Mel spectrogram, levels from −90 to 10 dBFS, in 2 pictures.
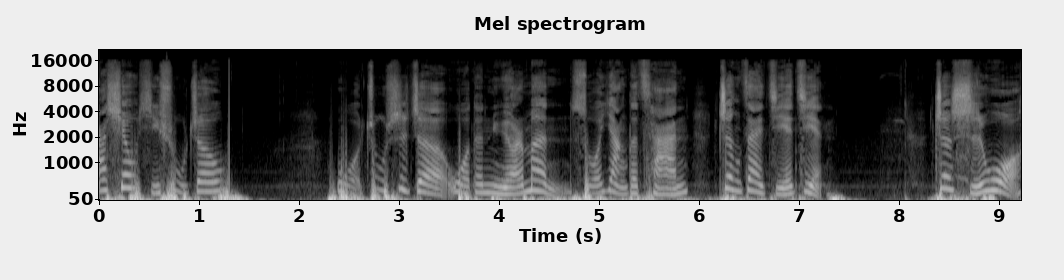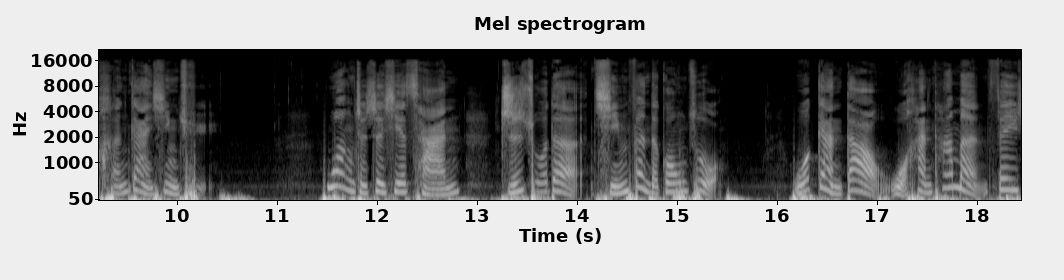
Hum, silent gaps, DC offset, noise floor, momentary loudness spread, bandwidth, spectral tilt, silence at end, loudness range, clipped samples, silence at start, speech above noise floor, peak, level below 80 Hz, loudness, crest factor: none; none; under 0.1%; -56 dBFS; 8 LU; 16.5 kHz; -5 dB/octave; 0 s; 2 LU; under 0.1%; 0 s; 36 dB; -4 dBFS; -24 dBFS; -24 LUFS; 16 dB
